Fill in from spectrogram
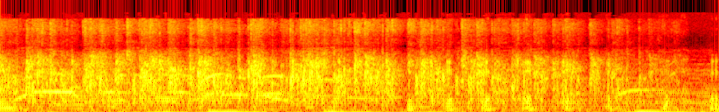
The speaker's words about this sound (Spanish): Y el público le aplaude.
